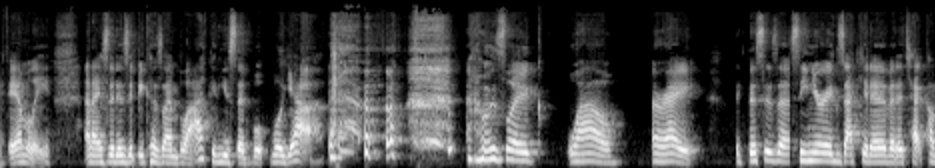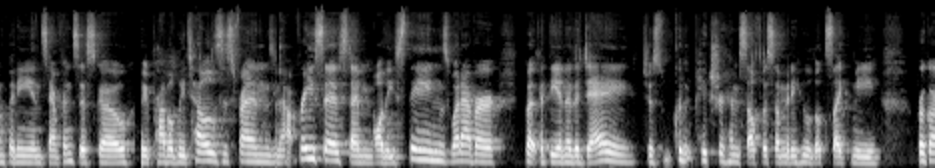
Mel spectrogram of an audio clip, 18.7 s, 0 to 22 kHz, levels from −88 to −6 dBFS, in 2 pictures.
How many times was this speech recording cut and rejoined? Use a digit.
2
